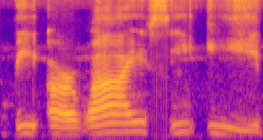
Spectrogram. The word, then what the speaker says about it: Bryce: One syllable there. Don't make it more difficult than it is, D. It's just one syllable.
